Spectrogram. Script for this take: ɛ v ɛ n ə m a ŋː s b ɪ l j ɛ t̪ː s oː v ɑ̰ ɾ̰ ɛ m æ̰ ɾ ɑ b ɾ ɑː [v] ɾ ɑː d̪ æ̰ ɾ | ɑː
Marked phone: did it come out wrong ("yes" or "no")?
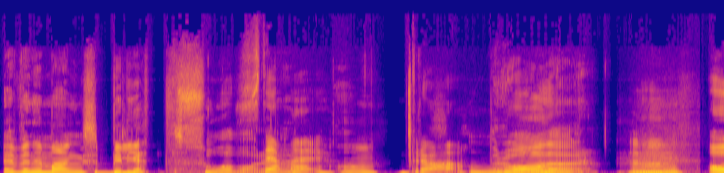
yes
